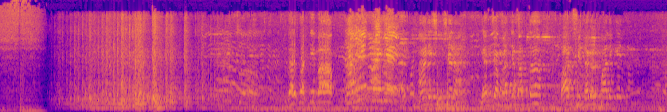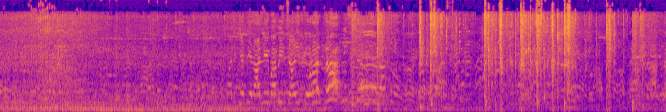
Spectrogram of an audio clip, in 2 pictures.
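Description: A crowd of men chant slogans loudly outdoors.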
